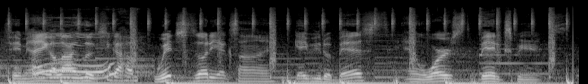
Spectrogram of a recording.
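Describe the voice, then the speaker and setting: A young American man hosting a casual street interview, playful and animated, talking in heavy slang. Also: mid-range voice, moderate pace. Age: young adult. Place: large indoor shopping mall. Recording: loud music over mall interview.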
